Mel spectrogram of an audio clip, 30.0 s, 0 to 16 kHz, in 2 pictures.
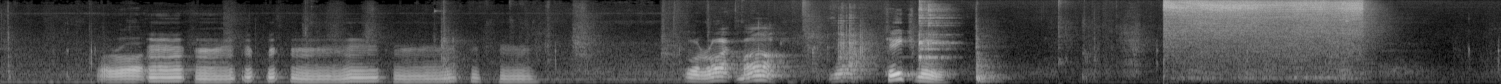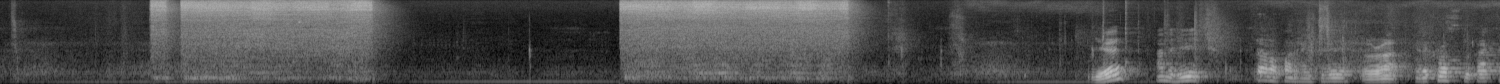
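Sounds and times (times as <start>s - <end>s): paint spray gun hissing: 11.6s - 13.9s, 16.5s - 19.0s, 21.2s - 23.8s.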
